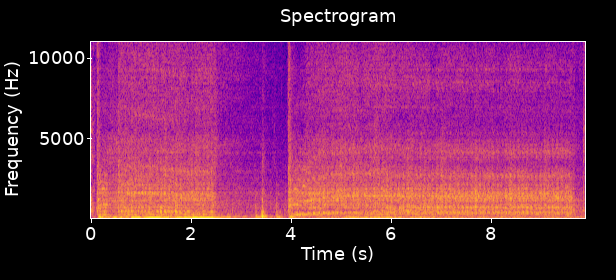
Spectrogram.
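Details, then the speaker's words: 1976 Dodge Club Cab Adventurer with a tired 318 V8, carburetor running rich, exhaust leak: after work to build oil pressure it restarts several times and idles with a deep, rhythmic clunk from the bottom end, rod knock. "Yep, that's rod knock."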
